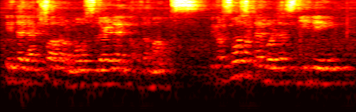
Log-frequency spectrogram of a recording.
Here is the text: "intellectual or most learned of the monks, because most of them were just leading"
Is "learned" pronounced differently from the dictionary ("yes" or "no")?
no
